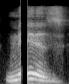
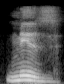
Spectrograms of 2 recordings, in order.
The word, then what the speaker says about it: Ms: is single or married they use Miz which is pronounced like this Miz it's Ms what does mean ases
